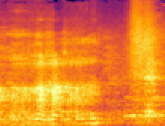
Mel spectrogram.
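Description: A man's breathy laughter, with a louder breath near the end.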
